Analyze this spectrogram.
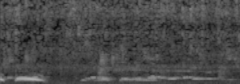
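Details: Spotted dove (derkuku) with a sharp, clear voice that calls wild doves: a loud rolling coo opens, followed by a run of quieter level coos from other doves.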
